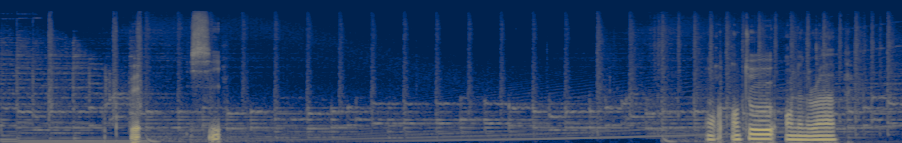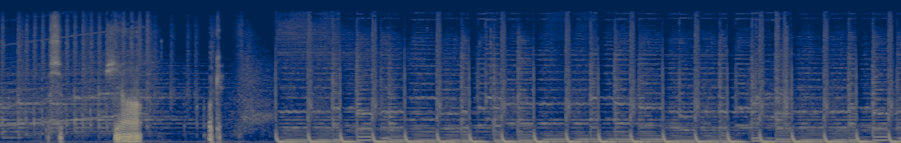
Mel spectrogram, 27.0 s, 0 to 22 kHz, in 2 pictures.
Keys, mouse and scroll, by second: 0.3 a, 0.4 a, 0.6 middle click, 1.1 ctrl+r, 2.7 right click, 3.0-3.8 scroll down 12, 3.8 middle click, 4.5-4.8 scroll up 5, 4.8 shift+middle click, 5.1-5.8 scroll up 2, 5.8 ctrl+r, 7.9 right click, 8.2 a, 8.7-9.1 scroll down 2, 9.1 alt+h, 9.3-9.8 scroll down 8, 9.8 middle click, 10.3 a, 11.6 u, 17.8 a, 18.4 n, 19.3-21.0 drag, 21.0 n, 22.5 scroll up 1, 22.5 middle click, 23.3-24.0 scroll up 1, 24.0 shift+middle click, 24.2-25.7 scroll up 1, 26.6 middle click.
